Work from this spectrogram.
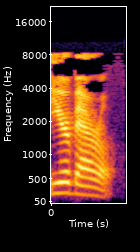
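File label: "BEER BARREL", English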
